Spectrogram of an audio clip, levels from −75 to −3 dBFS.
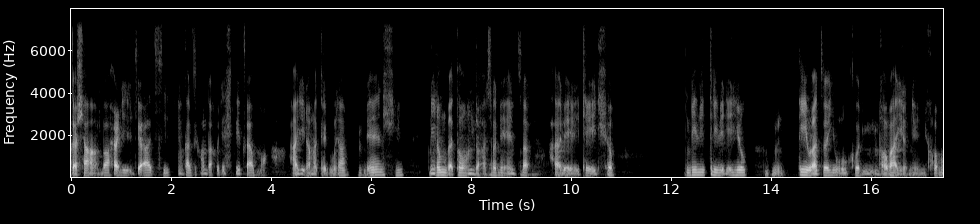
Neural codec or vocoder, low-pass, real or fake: autoencoder, 22.05 kHz, a latent of 192 numbers a frame, VITS, trained on one speaker; 7.2 kHz; fake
